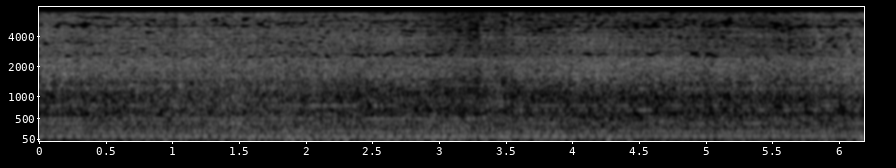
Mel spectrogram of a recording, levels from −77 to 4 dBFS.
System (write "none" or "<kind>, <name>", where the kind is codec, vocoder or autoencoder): none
